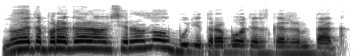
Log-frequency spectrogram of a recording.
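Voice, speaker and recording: A man's voice: high voice, little pitch movement, normal speed, dull audio. A man speaking as an interview guest and doctoral candidate, talking in a wry, sardonic way. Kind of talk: casual conversation.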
